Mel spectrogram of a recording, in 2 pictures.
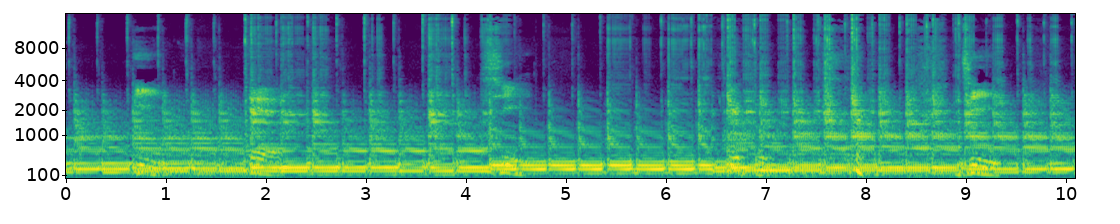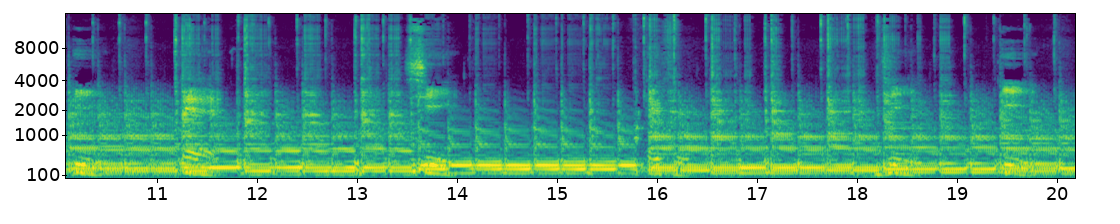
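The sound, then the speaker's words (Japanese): A lone bass guitar chugs out steady, even eighth notes on the roots A, C, F, G and E, shifting to a new root note every couple of seconds, with a slightly gritty, effected tone at a constant, moderate volume. “ACFGE でいきますか ACFGE ね A C F G E こんな感じで8ビットで”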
